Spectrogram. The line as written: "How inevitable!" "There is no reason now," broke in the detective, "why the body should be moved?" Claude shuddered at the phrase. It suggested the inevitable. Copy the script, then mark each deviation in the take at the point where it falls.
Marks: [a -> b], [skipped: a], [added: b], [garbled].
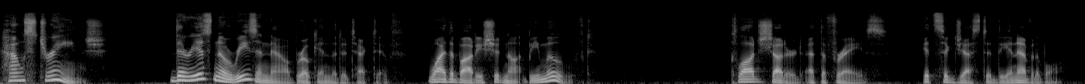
"How [inevitable!" -> strange] "There is no reason now," broke in the detective, "why the body should [added: not] be moved?" Claude shuddered at the phrase. It suggested the inevitable.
